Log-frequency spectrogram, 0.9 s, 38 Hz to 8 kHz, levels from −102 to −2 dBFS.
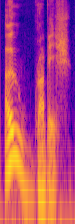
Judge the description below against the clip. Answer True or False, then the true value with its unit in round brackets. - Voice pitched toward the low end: True (105 Hz)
